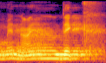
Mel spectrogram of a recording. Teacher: کاف ساکن ہوگا، اس پہ ہمس ہوگا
